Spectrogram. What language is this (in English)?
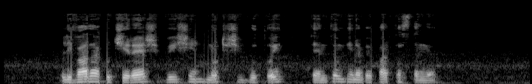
Romanian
